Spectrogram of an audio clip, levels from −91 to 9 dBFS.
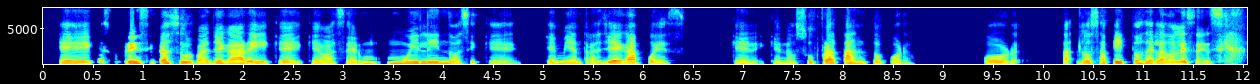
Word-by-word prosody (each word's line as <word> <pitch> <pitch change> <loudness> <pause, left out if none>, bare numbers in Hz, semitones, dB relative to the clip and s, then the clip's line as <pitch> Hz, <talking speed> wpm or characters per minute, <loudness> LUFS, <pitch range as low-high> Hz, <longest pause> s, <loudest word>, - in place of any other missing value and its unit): que 180 -3 +2
que 185 - -5
su 195 +1 -29
príncipe 180 +1 +4
azul 190 -4 +2
va 180 - +2
a - - 0
llegar 190 +2 +3
y 205 -7 0
que 170 -3 -3
que 180 -2 -3
va 170 - -2
a 170 - -7
ser 175 +1 -5
mu 190 -1 -4
muy 190 0 +3
lindo, 190 +1 +2
así 185 -2 -6
que 165 -1 -12 0.2
que 175 -1 -3
mientras 175 -1 -4
llega, 180 +7 +5
pues 150 -2 -6 0.5
que 180 -1 -7
que 175 - -8
no 170 0 -8
sufra 180 -2 +2
tanto 170 -2 0
por 165 -2 -8 0.7
por 175 - -1 0.5
los 190 -1 0
sapitos 180 0 +2
de 205 -1 +3
la 180 - +3
adolescencia. 165 0 -2
180 Hz, 175 wpm, -22 LUFS, 170-190 Hz, 0.7 s, llega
